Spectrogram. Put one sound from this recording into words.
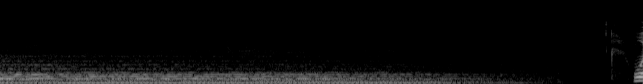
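A large choir sings a sustained chord in a reverberant hall, then fades out.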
